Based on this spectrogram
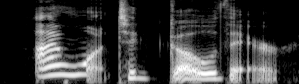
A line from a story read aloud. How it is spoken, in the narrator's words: cried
